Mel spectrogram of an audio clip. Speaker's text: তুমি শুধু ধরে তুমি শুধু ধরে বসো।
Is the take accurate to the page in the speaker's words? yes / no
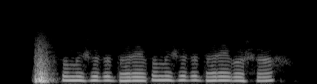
yes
